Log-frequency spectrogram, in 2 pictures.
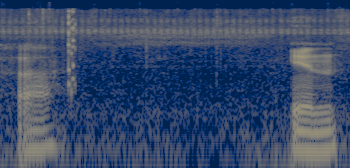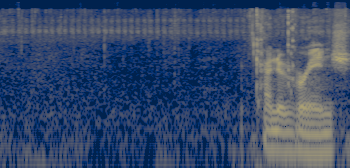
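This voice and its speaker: The speaker is a man with a very deep, low pitch. He is soft-spoken. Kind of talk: let's play game commentary.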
